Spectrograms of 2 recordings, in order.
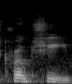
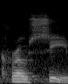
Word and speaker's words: Croci: The correct pronunciation is croci, but That's the Italian pronunciation. We pronounce it Crow-C because I come from a long line of rogues and scoundrels, and we don't even know how to properly pronounce our own name.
